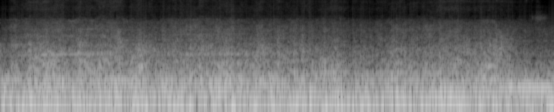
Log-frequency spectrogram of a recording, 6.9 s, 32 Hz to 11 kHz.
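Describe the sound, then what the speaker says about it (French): Wind buffets a rider's helmet on a QJMotor SRK 921 RR motorcycle at speed, a loud, steady roaring rush that stays constant, with engine drone underneath and no voices. "je prends du vent en pleine tronche, hein, c'est sûr, mais naturel en fait"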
